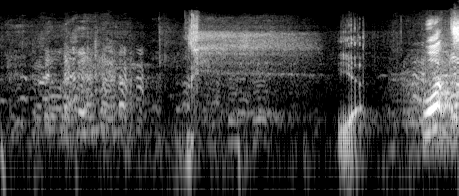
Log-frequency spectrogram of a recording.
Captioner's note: laughter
